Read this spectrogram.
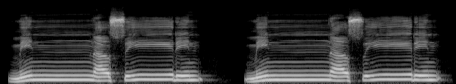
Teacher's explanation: میم کے بعد نون مشدد جو ہے اس کی آواز آئے گی اور غنہ کے ساتھ پڑھیں گے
